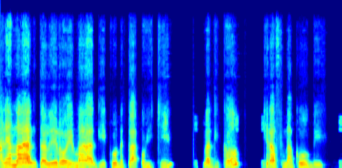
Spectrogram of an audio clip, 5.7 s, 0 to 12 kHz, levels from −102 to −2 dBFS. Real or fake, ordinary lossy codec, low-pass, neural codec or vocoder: fake; none; 10.8 kHz; codec, 24 kHz, 0.9 kbps, WavTokenizer, medium music audio release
